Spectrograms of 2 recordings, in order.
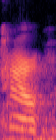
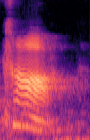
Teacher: no inglês dos Estados Unidos, o R é pronunciado muito mais claramente do que no inglês australiano e britânico, que quase sempre é silencioso, O R não é tão puxado, ele quase não aparece na pronúncia da palavra.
